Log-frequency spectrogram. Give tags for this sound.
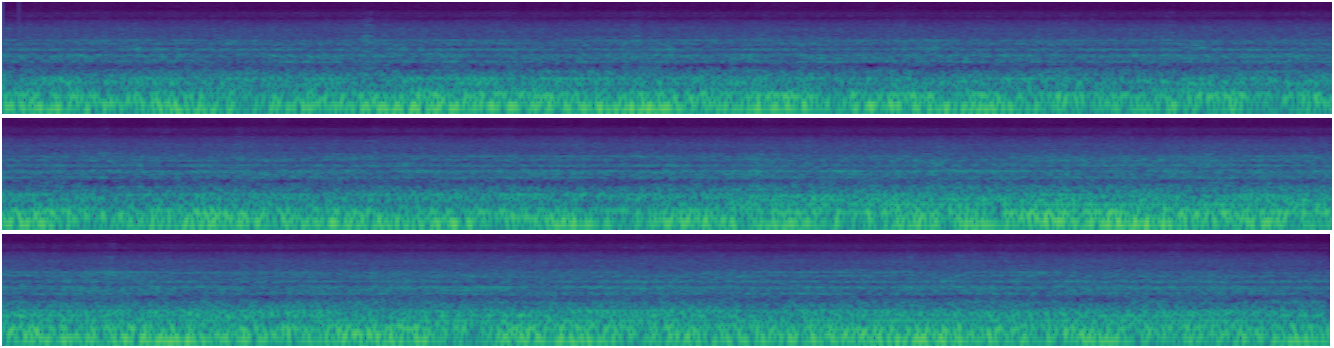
Ambience
creepy
Room

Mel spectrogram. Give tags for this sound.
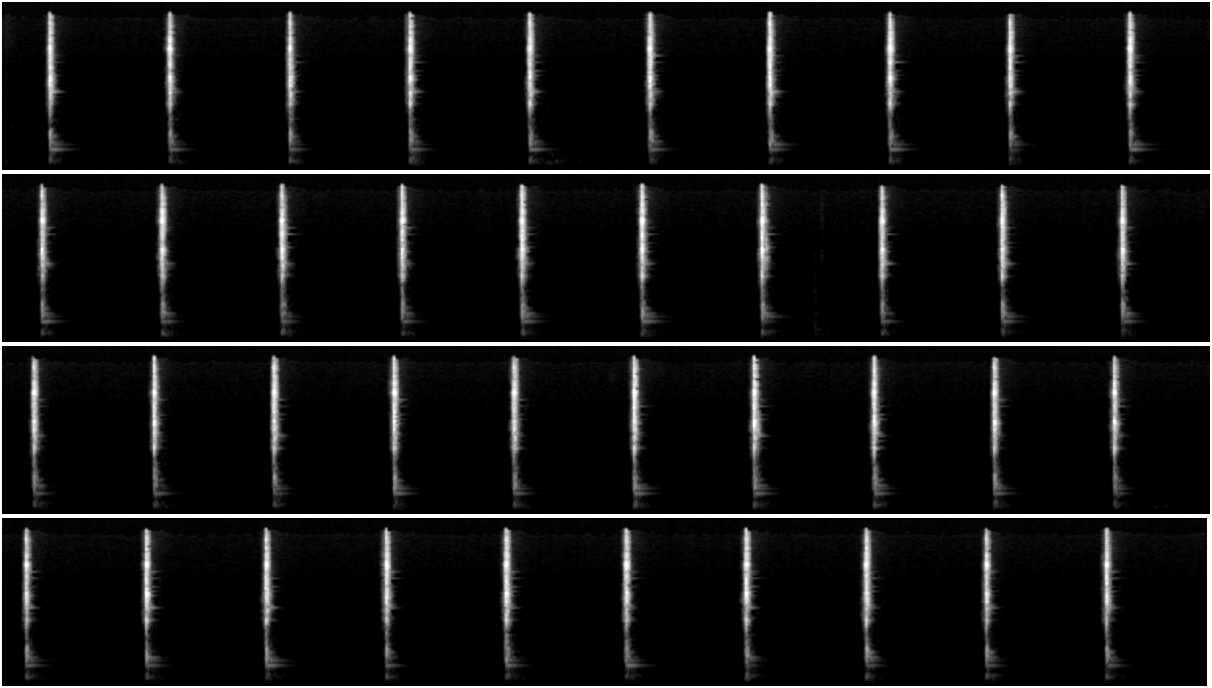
tap
time
seconds
clock
tick-tock
tick
environmental-sounds-research
clack
battery-powered
click
electromechanical
ticking

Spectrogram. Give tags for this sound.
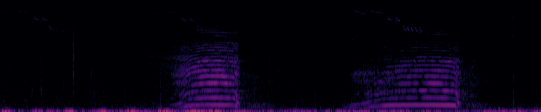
cattle
countryside
cow
farm-animals
moo
mooing

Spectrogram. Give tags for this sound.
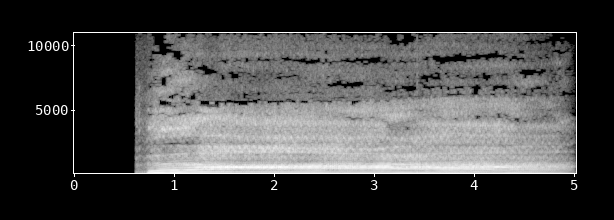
Creature
Growl
Monster
Roar
Slow

